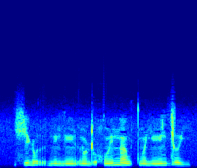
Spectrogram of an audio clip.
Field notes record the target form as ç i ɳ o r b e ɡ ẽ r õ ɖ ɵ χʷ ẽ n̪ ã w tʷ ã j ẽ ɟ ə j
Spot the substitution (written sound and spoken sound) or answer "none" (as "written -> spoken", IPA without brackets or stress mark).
e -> ẽ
